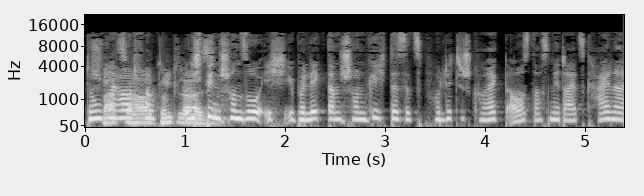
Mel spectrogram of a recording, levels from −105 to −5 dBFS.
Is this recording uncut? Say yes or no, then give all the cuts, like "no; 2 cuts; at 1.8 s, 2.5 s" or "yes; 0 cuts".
no; 2 cuts; at 1.4 s, 2.8 s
